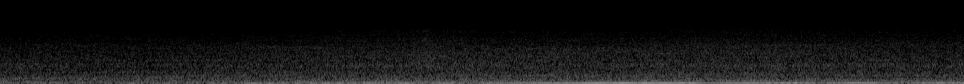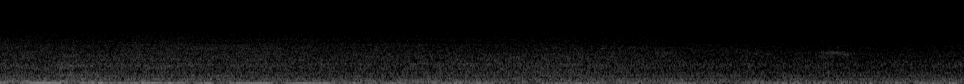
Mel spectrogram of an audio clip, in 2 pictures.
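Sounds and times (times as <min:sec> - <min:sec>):
evening rain in an urban city: 0:00.0 - 0:19.2.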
